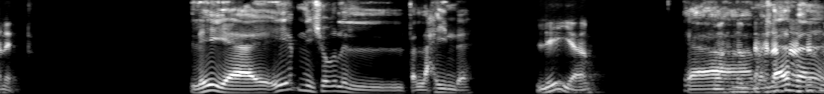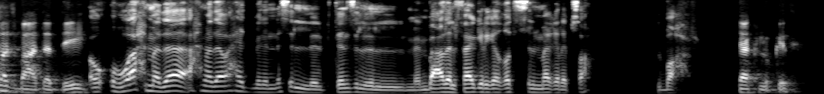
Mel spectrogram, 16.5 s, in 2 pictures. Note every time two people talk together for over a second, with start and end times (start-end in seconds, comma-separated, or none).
7.1-8.4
